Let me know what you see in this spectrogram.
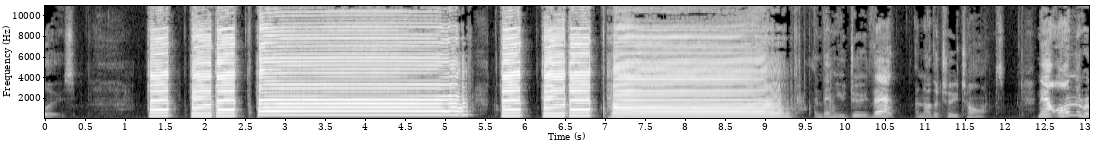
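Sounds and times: alto saxophone blues riff: 1.2s - 9.6s.

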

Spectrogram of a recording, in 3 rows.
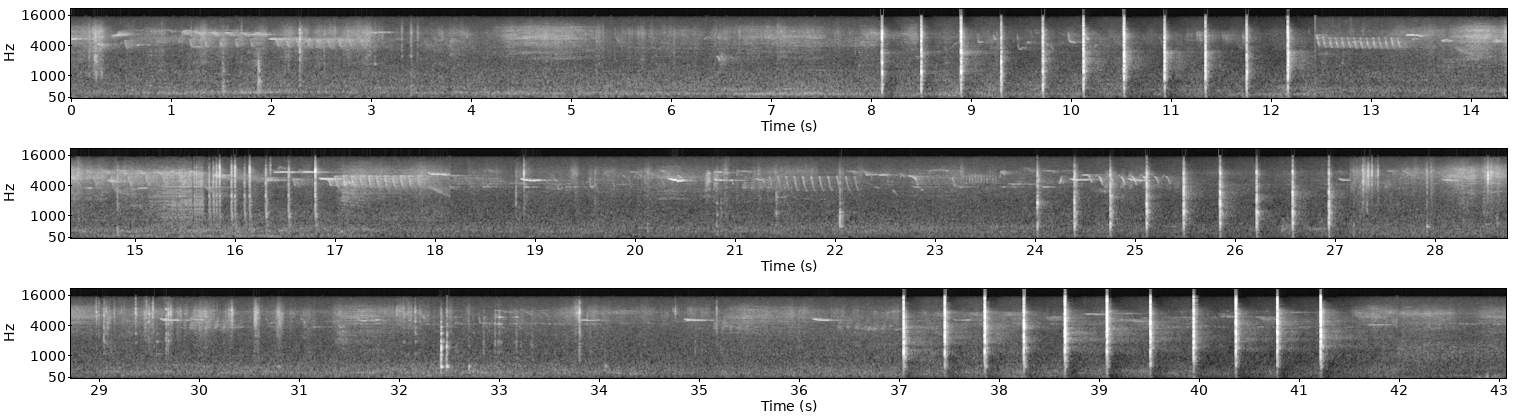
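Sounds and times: hatchet knocking wooden stakes: 8.1s - 12.4s, 24.0s - 27.1s, 37.0s - 41.5s.

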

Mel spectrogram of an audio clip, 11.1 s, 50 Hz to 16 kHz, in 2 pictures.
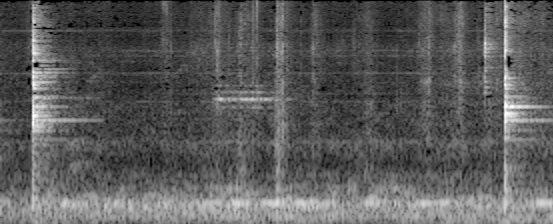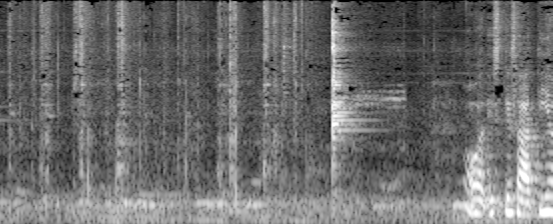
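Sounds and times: metal spoon stirring batter in bowl: 4.0s - 9.6s
spoon clinking against metal bowl: 4.8s - 9.6s.

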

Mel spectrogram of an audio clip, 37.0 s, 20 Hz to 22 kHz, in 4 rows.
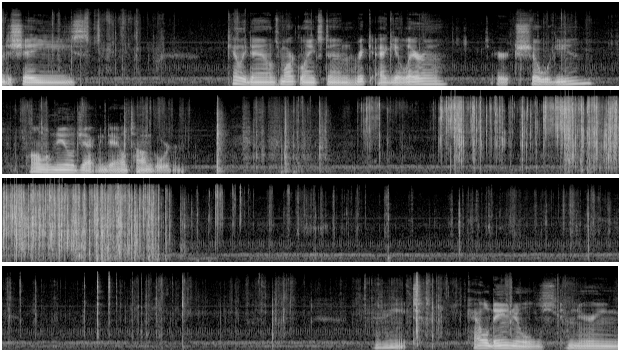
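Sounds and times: wrapper crinkling: 14.6s - 23.9s
cards clicking and rustling: 15.8s - 32.5s, 33.1s - 36.4s.

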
